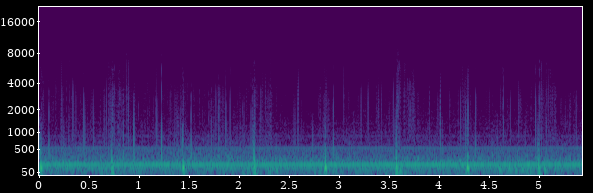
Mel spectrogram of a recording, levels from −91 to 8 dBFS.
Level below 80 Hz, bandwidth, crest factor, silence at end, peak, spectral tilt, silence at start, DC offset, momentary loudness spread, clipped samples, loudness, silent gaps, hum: -52 dBFS; 4.7 kHz; 18 dB; 0 s; -22 dBFS; -10.5 dB/octave; 0 s; under 0.1%; 3 LU; under 0.1%; -42 LUFS; none; none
